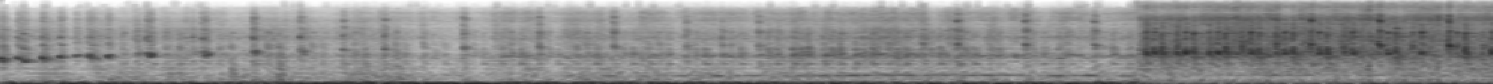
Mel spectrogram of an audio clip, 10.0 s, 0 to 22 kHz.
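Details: Diesel amphibious ATV, about 70°F; heavy low clatter that struggles and surges trying to catch and settle, hard starting, cause not known.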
